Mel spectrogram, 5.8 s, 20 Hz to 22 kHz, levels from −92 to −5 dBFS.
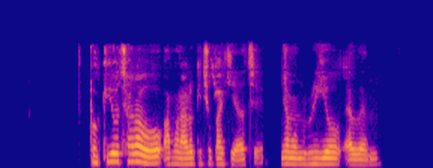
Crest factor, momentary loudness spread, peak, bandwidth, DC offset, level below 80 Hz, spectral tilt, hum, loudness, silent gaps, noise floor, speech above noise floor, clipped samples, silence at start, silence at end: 18 dB; 12 LU; -10 dBFS; 8 kHz; under 0.1%; -72 dBFS; -4.5 dB/octave; none; -28 LUFS; 3.56-3.72 s; under -90 dBFS; over 63 dB; under 0.1%; 1.2 s; 0.75 s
